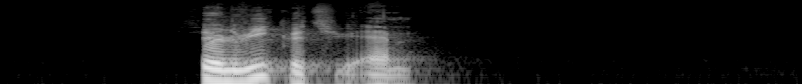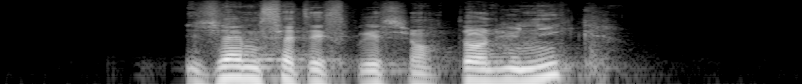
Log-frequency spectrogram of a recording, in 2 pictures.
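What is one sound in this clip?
A man speaks calmly through a microphone in short phrases, with pauses.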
